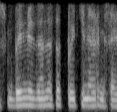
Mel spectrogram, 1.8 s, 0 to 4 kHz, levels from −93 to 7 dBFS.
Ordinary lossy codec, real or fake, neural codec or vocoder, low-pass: none; real; none; 3.6 kHz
